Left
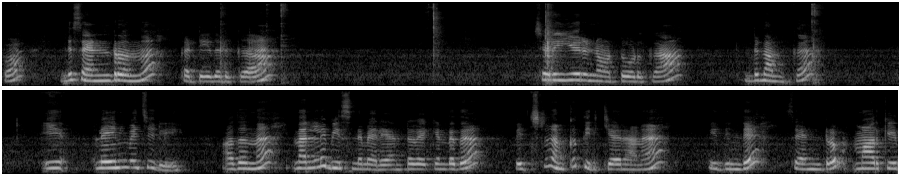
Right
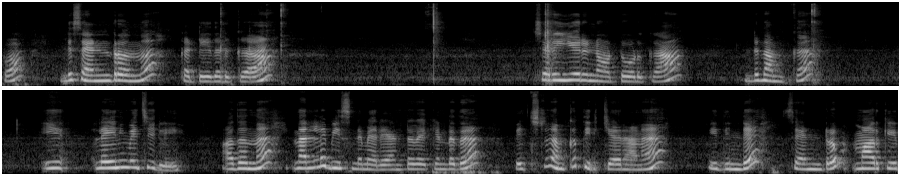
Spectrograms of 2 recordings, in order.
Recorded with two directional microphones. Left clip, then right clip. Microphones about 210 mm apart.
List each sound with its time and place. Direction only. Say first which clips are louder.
0.6 s a woman's voice: right 4 dB; 15° right (ahead or behind)
5.5 s a woman's voice: right 4 dB; 20° right (ahead or behind)
9.3 s a woman's voice: right 4 dB; 15° right (ahead or behind)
